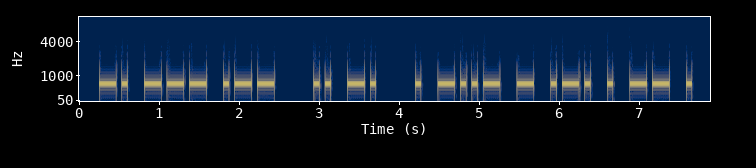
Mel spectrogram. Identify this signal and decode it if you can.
Morse code, heard as a keyed tone, about 17 wpm, 700 Hz. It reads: NOW IN EXTREME
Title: Sentences from Top 1300 Words 17wpm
